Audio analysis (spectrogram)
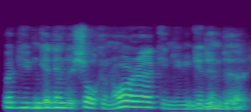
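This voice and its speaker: A man with a gravelly, mellow voice pitched slightly high talks earnestly in a class discussion. He thinks aloud, restarting his sentences as he goes. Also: fast, lo-fi sound. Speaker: class participant.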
